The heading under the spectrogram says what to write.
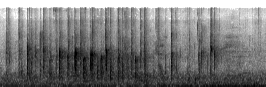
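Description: An audience breaks into applause, a dense patter of many hands clapping that swells over the first couple of seconds, then thins out and fades, with a few scattered claps at the end.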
